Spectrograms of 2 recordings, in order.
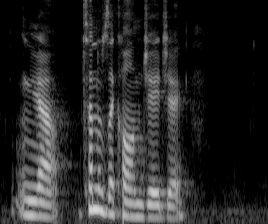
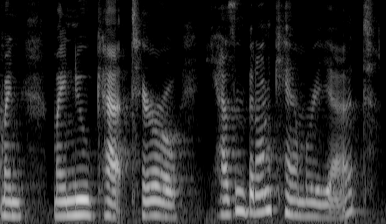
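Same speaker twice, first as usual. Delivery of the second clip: usual speaking voice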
